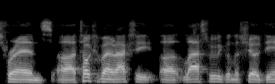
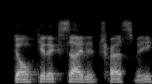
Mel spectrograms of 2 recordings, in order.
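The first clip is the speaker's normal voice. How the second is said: ordinary talk, nothing marked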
